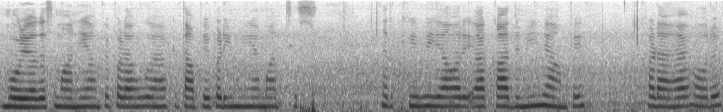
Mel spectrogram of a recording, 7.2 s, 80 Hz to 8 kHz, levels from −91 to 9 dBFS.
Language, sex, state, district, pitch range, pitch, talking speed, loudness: Hindi, female, Punjab, Pathankot, 230-245 Hz, 235 Hz, 200 wpm, -18 LUFS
